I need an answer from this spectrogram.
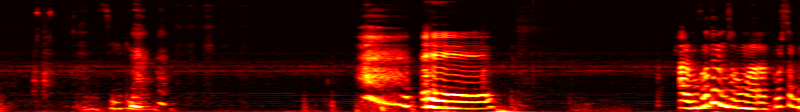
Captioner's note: awkward pause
